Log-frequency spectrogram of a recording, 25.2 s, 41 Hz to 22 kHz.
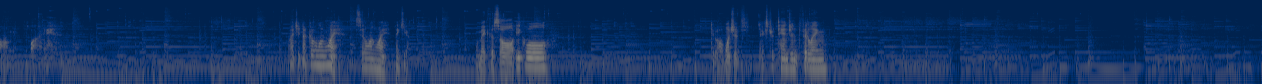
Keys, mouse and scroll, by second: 0.5 click, 1.8 click, 2.9 click, 3.7 click, 4.6 click, 5.6 click, 7.4 click, 8.4 click, 9.7 ctrl+click, 10.4 alt+q, 10.9 click, 11.5 ctrl+click, 12.4 ctrl+alt+click, 13.0 ctrl+alt+q, 13.3 click, 14.6 ctrl+alt+click, 15.2 alt+a, 16.2 click, 17.0 ctrl+click, 17.7 alt+a, 18.5 ctrl+click, 19.2 ctrl+alt+click, 19.5 ctrl+alt+a, 20.7 ctrl+click, 21.5 ctrl+alt+click, 21.8 ctrl+alt+a, 22.4 click, 24.1-25.2 middle drag.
